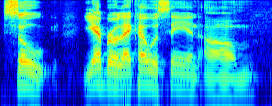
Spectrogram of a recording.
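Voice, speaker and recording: A podcast host from Guyana talks slowly in a medium-pitched voice, running a casual, laid-back interview chat packed with informal slang.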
